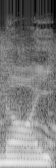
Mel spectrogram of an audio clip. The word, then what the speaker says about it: Neu: Staremo assieme per un'oretta di novità indie pop e indie rock qui in diretta da Bologna su Noi Radio. Si scrive Neu, si pronuncia Noi e vuol dire nuova, nuova emittente urbana neuradio.it dal sito streaming, dalla pratica app per iPhone e Android.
